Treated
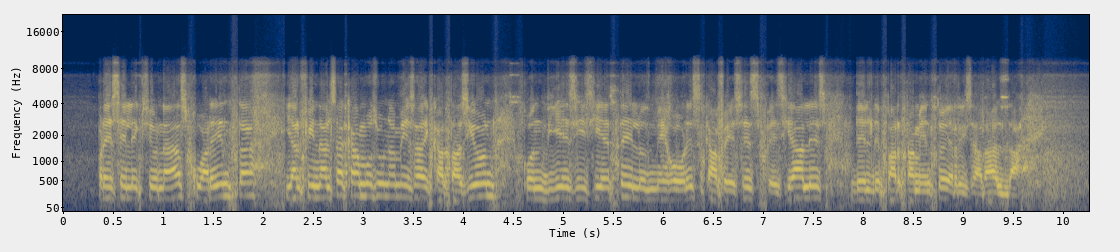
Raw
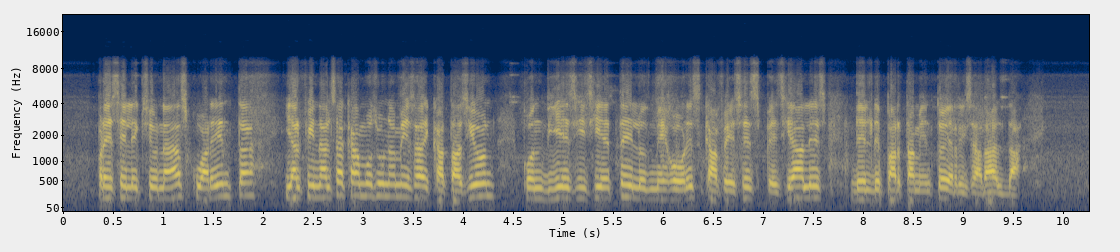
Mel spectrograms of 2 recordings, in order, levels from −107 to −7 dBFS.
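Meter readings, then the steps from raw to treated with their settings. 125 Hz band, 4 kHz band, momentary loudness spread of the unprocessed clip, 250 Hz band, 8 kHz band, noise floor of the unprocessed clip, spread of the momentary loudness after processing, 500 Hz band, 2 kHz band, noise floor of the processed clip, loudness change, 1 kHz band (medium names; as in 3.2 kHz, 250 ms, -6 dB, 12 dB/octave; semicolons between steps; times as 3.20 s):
no reading, +1.5 dB, 6 LU, +2.0 dB, +6.0 dB, -53 dBFS, 4 LU, -1.0 dB, 0.0 dB, -41 dBFS, 0.0 dB, -1.0 dB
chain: decay stretcher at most 28 dB/s; trim -2.5 dB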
